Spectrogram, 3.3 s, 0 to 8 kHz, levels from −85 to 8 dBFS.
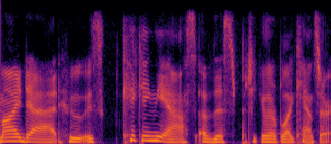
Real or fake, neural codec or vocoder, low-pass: real; none; 7.2 kHz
